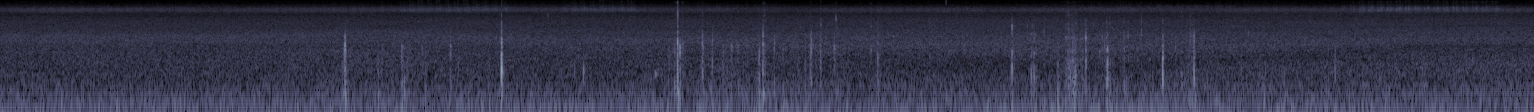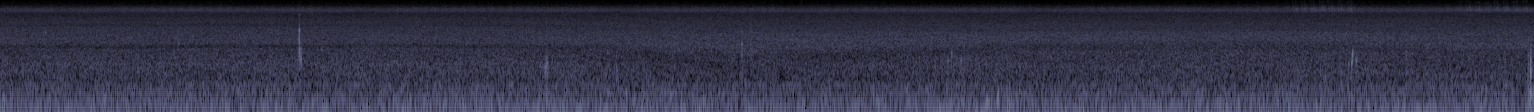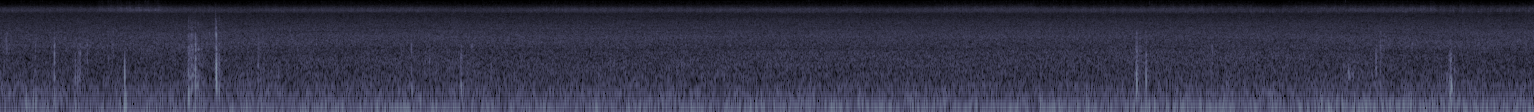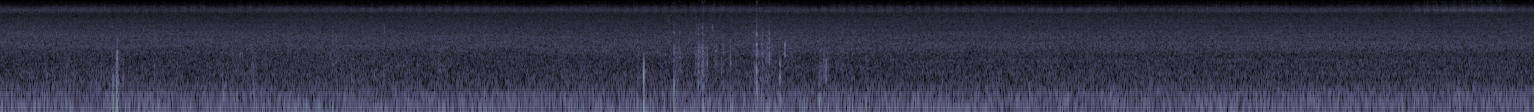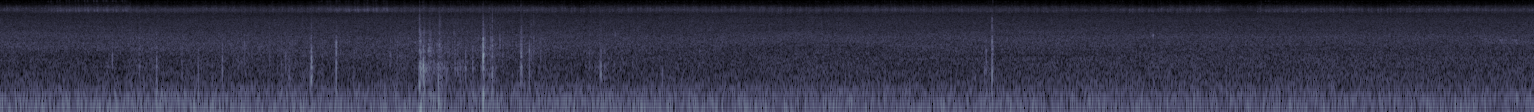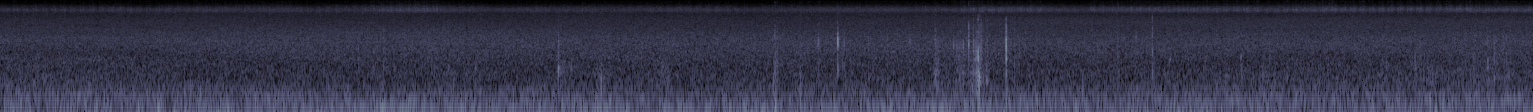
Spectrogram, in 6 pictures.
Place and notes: walk down the seasonal dry spring bed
